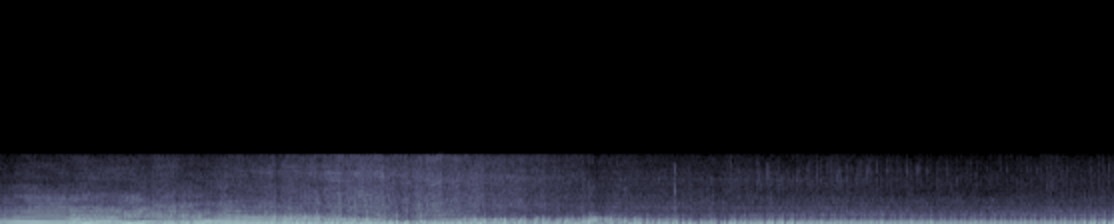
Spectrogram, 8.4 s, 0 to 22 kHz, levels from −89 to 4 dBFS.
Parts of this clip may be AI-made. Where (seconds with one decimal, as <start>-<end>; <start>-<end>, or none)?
0.5-1.7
